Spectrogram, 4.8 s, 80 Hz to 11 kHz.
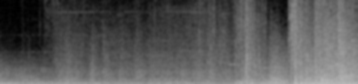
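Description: Dynamite explosion in Red Dead Redemption 2, a loud roaring blast with rumbling debris that swells near the end, heard up close without talk.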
